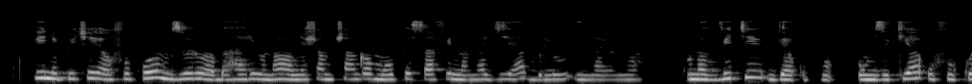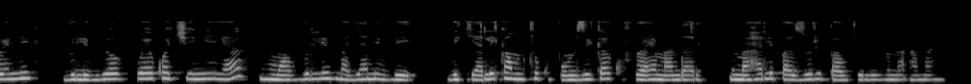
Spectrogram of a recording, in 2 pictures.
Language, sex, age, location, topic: Swahili, female, 25-35, Mombasa, government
